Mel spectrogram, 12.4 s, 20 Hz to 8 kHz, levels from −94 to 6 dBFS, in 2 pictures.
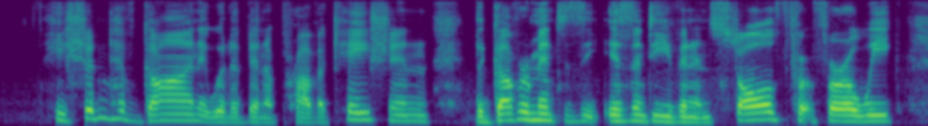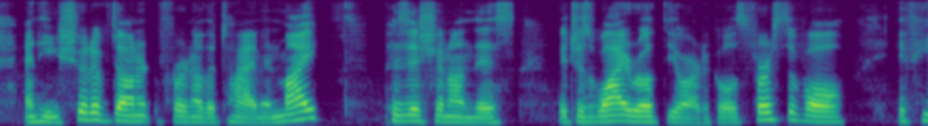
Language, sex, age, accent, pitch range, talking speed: English, male, 40-59, American, 130-185 Hz, 225 wpm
